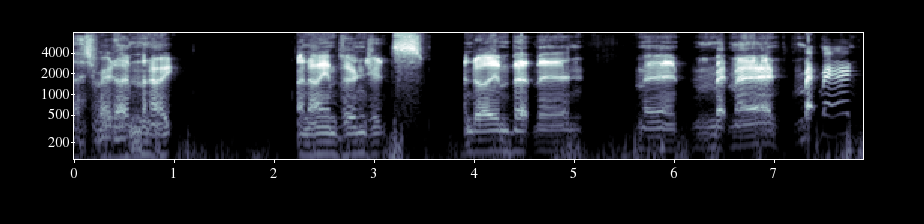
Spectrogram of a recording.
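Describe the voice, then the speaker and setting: A man's put-on character voice at a fairly slow pace, with long, frequent pauses and light background noise. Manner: dramatic, growling.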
